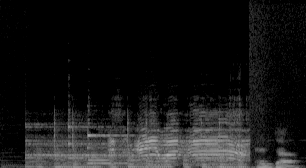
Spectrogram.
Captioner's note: OC on megaphone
